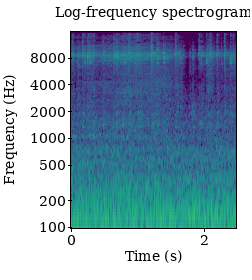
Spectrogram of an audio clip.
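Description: Faint scratch of a pencil drawing a line on paper, over a low, steady room hum.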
